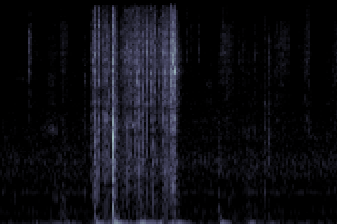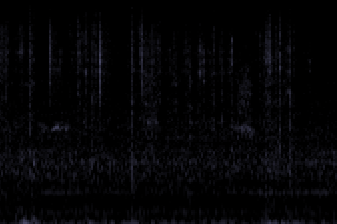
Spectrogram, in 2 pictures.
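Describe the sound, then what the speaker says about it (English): A Kuromi tarot deck is shuffled close by, one quick riffling burst of cards lasting under a second, followed by faint handling taps and quiet room noise. "okay, that didn't shuffle very well."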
